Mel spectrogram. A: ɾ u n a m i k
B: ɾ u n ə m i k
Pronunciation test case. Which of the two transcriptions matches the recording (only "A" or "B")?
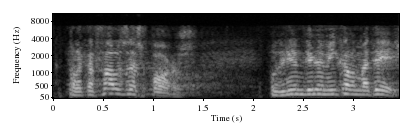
B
